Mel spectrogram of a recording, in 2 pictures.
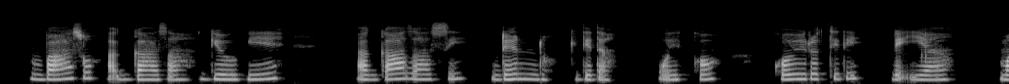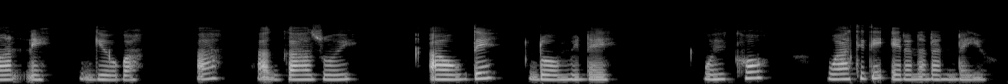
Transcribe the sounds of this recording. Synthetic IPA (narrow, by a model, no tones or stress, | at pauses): baːsɔɐ̰ɡːaːzaːɡɪjoːɡɪjɛ | ɐɡːaːzaːsːɪ | d̪ɛnd̪ɔɡ̥ɪd̪ɪd̪ɐ | wɔ̰jkʰːɔ | kʰɔjɾɔt̪ːɪd̪ɪ | d̪ɛ̰ʔɪ̰jaː | manːɛ | ɡɪjoːɡaː | hɐ | ɐ̰ɡːaːzɔj | ɐwd̪ɛ | d̪o̞ːmːɪd̪ɐj | wɔjkʰːɔ | waːt̪ɪd̪ɪʔɛɾɐnɐd̪ɐnd̪ɐjɪjɔ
